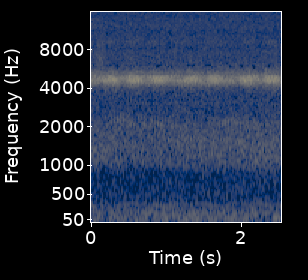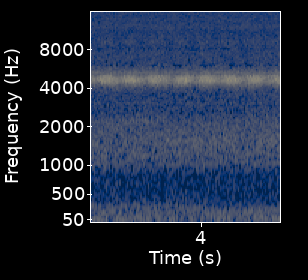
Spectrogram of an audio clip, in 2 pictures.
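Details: Night-time crickets give a continuous shrill chirping in rapid even pulses, holding one high pitch throughout, while a deep steady rumble fills the background.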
